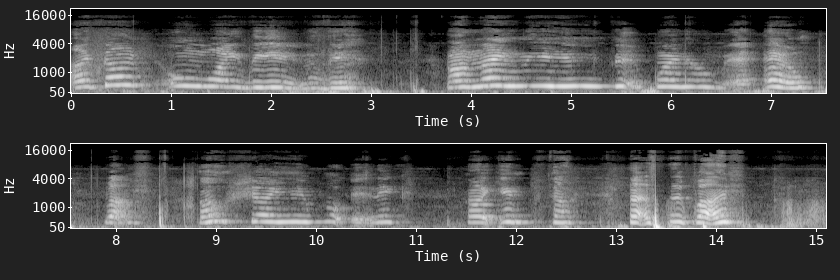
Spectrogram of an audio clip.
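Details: Dysarthric speech (cerebral palsy) in a female vlogger, real everyday speech.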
